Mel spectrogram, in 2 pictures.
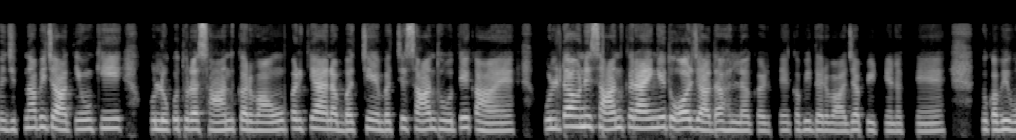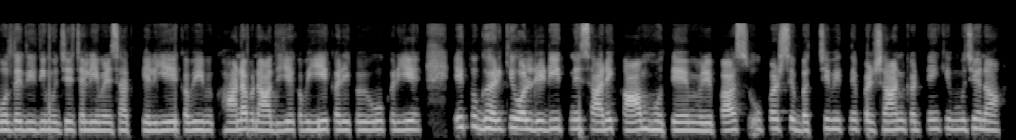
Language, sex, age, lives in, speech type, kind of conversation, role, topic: Hindi, female, 20-24, India, conversation, advice, user, घर पर मुझे ठीक से आराम क्यों नहीं मिल पाता है?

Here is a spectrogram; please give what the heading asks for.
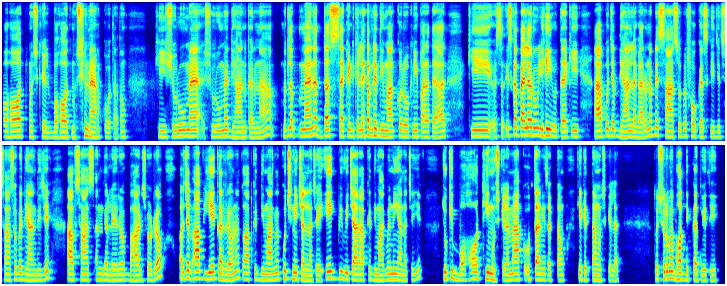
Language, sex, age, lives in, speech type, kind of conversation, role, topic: Hindi, male, 20-24, India, conversation, podcast, guest, ध्यान या सचेतनता का आपके लिए क्या अर्थ है?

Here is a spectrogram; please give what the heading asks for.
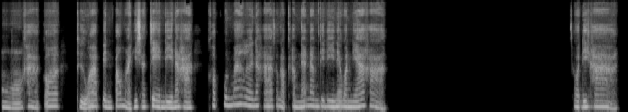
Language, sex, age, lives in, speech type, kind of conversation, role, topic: Thai, female, 40-44, Thailand, read, expert-assistant, asker, ถ้าคุณต้องสร้างทีมบริหารเมืองเล็ก ๆ จะวางโครงสร้างหรือแบ่งหน้าที่กันอย่างไรให้ทุกอย่างเดินหน้าได้ราบรื่น?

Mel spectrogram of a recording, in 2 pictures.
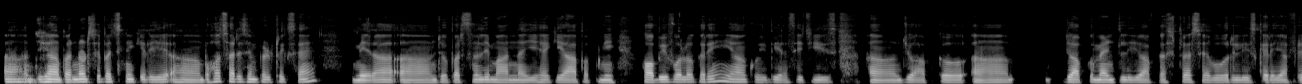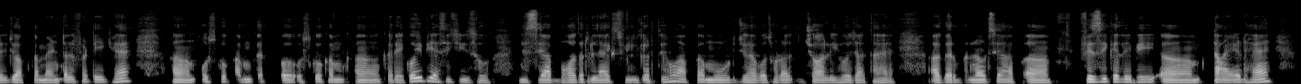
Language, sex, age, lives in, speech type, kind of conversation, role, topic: Hindi, male, 25-29, India, conversation, podcast, guest, Burnout se bachne ke simple tips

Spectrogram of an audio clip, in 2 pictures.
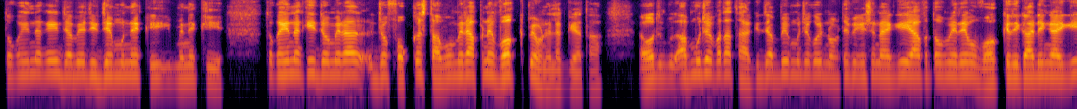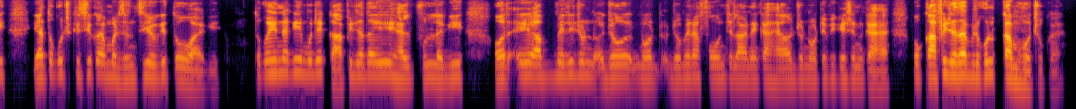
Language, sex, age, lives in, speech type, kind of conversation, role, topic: Hindi, male, 20-24, India, conversation, podcast, guest, Phone aur notifications ko kaise control karne ke best tareeke kya hain?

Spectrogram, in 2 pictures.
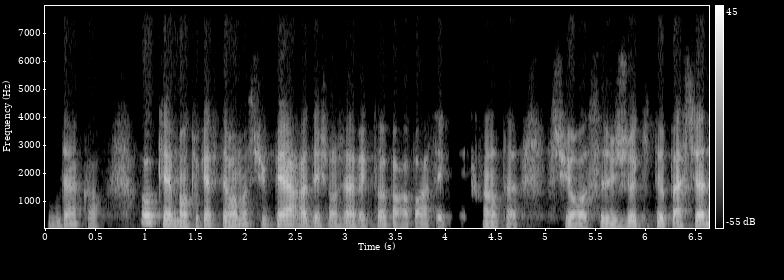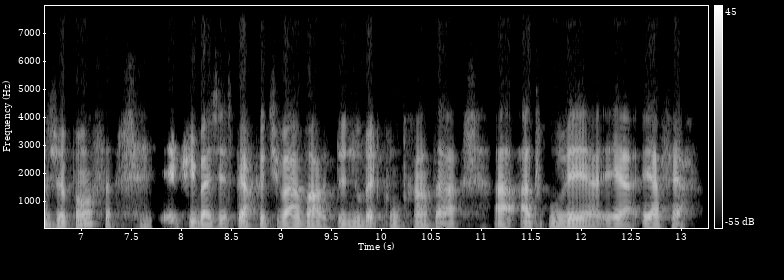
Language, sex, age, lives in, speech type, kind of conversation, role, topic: French, male, 35-39, France, conversation, podcast, host, Comment les contraintes nourrissent-elles ta créativité ?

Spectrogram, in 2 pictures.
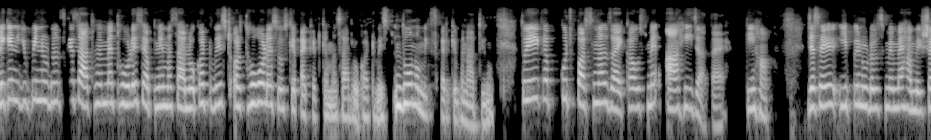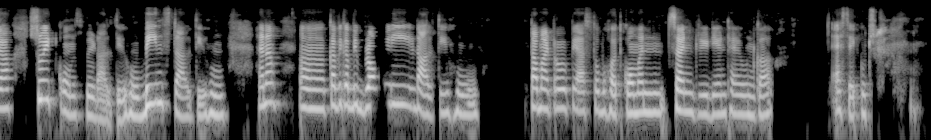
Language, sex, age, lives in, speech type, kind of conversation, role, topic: Hindi, female, 25-29, India, conversation, podcast, guest, Food-related hobbies mein aapki sabse zyada dilchaspi kis cheez mein hai?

